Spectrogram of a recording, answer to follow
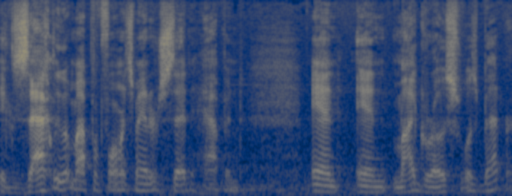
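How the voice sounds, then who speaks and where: A man talks at a moderate pace with vocal fry and very wide pitch swings. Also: medium pitch for a man. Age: 60s. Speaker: car dealership general manager. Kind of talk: podcast interview. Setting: in a car dealership. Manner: animated.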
